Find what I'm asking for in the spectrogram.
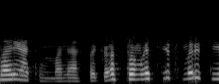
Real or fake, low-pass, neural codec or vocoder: real; 10.8 kHz; none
